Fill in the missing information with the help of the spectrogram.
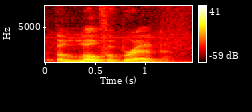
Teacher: the of almost sounds like uh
